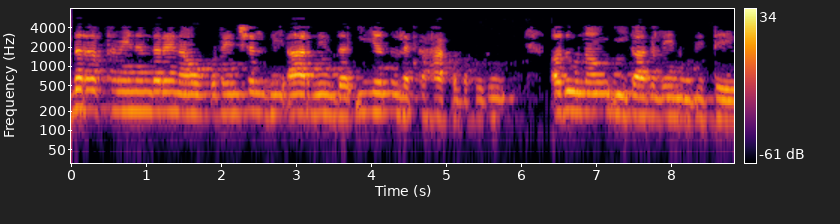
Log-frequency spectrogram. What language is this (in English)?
Kannada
